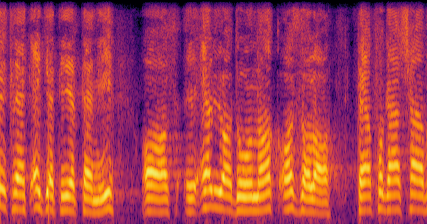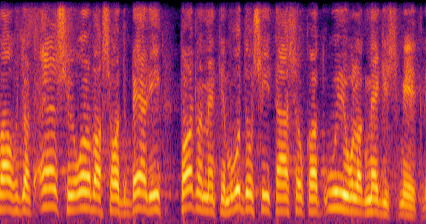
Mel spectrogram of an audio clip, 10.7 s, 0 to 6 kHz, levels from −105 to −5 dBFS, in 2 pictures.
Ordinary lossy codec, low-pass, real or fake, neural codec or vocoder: Opus, 24 kbps; 5.4 kHz; real; none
